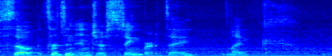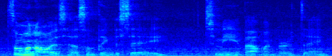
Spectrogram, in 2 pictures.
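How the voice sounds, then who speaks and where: A woman at a fairly quick pace with long, frequent pauses, amid audible room echo and noticeable background noise. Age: 20s. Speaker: vlogger. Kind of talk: casual monologue vlog. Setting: at home, late night. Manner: rambling, halting with fillers.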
